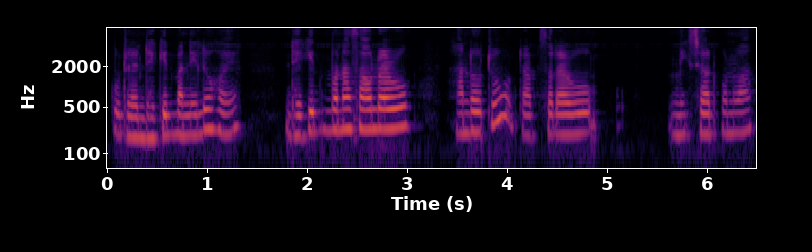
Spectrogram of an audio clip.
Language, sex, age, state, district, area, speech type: Assamese, female, 30-45, Assam, Charaideo, urban, spontaneous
